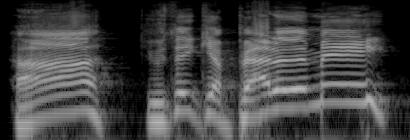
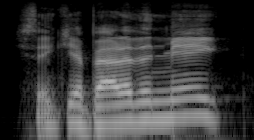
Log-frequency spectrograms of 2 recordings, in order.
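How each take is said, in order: First: High, loud Boston challenge; mock-outraged Boston tough guy, voice shooting up; Boston accent. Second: Boston challenge, pitch raised; mock-indignant Boston tough guy; Boston accent. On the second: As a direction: start squaring up in a Boston accent. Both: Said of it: "[name] doing a Boston accent".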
